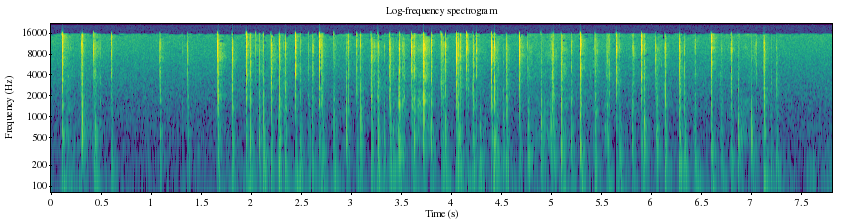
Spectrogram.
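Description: A MacBook Pro backlit keyboard with bare plastic keys in an aluminum body is typed on with the tips of long acrylic nails. The result is a rapid stream of sharp, bright clicking taps with almost no ring. They start sparse, then run in quick irregular bursts before stopping near the end.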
